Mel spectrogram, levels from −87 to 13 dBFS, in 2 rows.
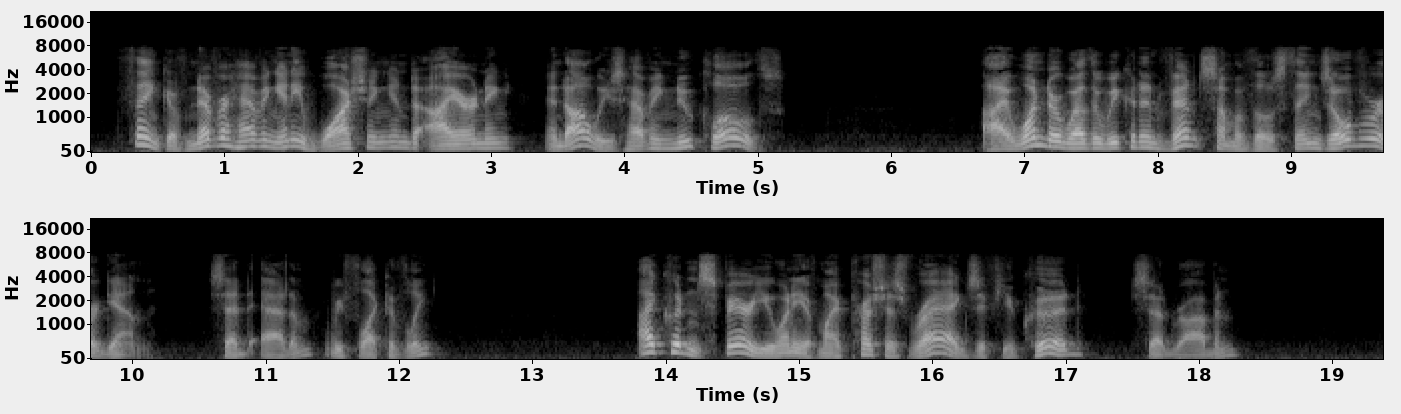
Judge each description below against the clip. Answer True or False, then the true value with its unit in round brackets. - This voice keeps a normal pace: False (130 wpm)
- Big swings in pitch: True (8.9 semitones)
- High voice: False (135 Hz)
